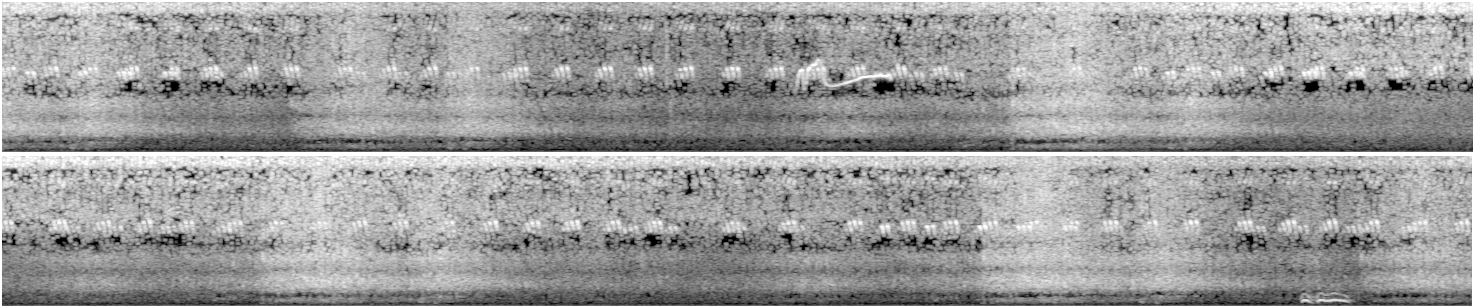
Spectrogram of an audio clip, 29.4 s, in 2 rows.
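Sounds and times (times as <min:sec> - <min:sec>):
tropical beach ambience at sunset: 0:00.0 - 0:29.4.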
